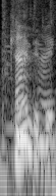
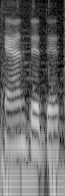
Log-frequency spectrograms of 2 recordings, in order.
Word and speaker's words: candidate: mispronounced as well is the last syllable because it's date right but you don't say date it's dat right candidate candidate MH mhm or even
